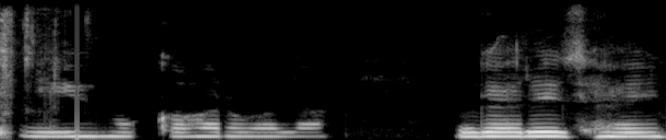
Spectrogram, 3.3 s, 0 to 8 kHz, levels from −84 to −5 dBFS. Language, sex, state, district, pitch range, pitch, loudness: Magahi, female, Bihar, Gaya, 230-235 Hz, 235 Hz, -22 LUFS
